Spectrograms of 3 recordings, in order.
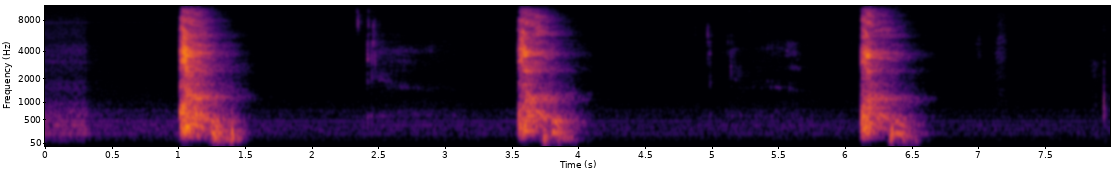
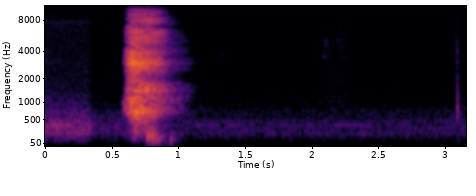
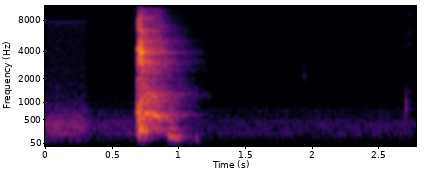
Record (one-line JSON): {"three_cough_length": "8.0 s", "three_cough_amplitude": 25418, "three_cough_signal_mean_std_ratio": 0.23, "exhalation_length": "3.2 s", "exhalation_amplitude": 10742, "exhalation_signal_mean_std_ratio": 0.24, "cough_length": "2.8 s", "cough_amplitude": 27636, "cough_signal_mean_std_ratio": 0.19, "survey_phase": "beta (2021-08-13 to 2022-03-07)", "age": "45-64", "gender": "Female", "wearing_mask": "No", "symptom_none": true, "smoker_status": "Never smoked", "respiratory_condition_asthma": false, "respiratory_condition_other": false, "recruitment_source": "REACT", "submission_delay": "3 days", "covid_test_result": "Negative", "covid_test_method": "RT-qPCR", "influenza_a_test_result": "Negative", "influenza_b_test_result": "Negative"}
